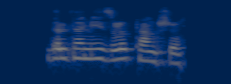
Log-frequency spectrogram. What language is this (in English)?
Pashto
